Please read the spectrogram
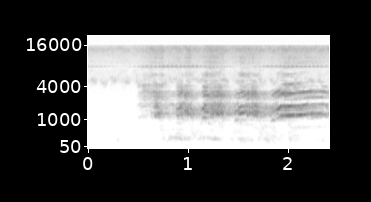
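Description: Laughter from the congregation, starting about half a second in after a brief hush.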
